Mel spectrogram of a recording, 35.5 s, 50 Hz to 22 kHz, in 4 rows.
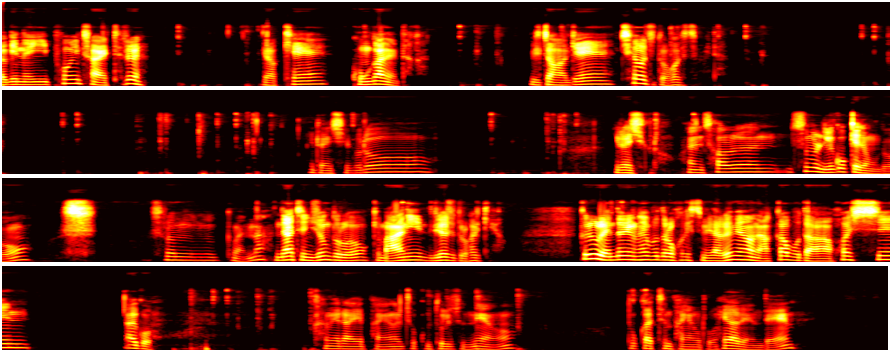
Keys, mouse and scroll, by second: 0.9 click, 1.6 alt+middle click, 1.6 shift+d, 3.5 click, 4.7-6.9 typing, 7.0 alt+click, 8.5 click, 9.4 shift+click, 10.2 shift+d, 11.0 alt+right click, 11.3 w, 12.3-13.7 drag, 14.1 shift+d, 14.6-15.7 alt+drag, 20.5-21.2 typing, 20.7 click, 20.7 alt+right click, 23.7 click, 28.7 right click, 28.8 click, 32.8 click.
